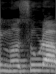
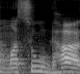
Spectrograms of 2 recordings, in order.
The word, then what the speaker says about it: मसूढ़ा: वर्तस्य रात, देखें वर्तस्य दंत और मसूढ़ा, कई विद्यार्थी मसूड़ा बोलते हैं, मसूड़ा नहीं होता, मसूढ़ा सही शब्द, शुद्ध शब्द।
